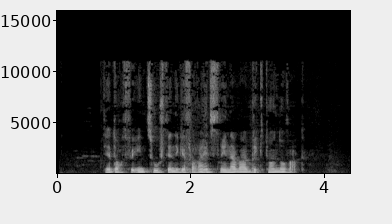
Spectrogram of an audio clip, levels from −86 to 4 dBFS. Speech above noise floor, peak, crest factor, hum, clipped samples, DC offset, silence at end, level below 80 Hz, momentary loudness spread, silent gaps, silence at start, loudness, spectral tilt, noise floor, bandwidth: 38 dB; -8 dBFS; 18 dB; none; under 0.1%; under 0.1%; 0.8 s; -56 dBFS; 6 LU; none; 0.75 s; -26 LUFS; -6 dB/octave; -64 dBFS; 11.5 kHz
